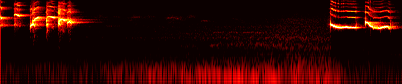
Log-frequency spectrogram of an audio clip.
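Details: Orange-headed thrush kept in a cage, in breeding condition and calling a rival. It gives a rapid cluster of chirpy, warbled whistles, falls silent over a low background rumble, then returns with two clear descending whistled notes.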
